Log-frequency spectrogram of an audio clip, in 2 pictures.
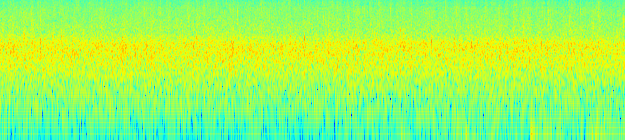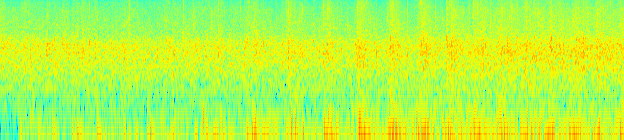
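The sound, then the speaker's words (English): A large concert audience applauds continuously, and about halfway through a low thudding of stamping feet joins in, the clapping turning into a steadier, rhythmic slow hand clap toward the end, urging pianist Lars Vogt back onto the platform. “Stamping, slow hand clapping to urge him back once again onto the platform, and here he comes.”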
